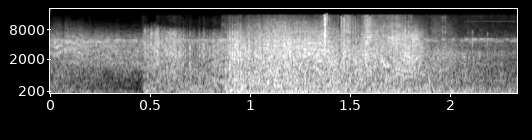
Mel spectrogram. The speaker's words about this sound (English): The starfighter exploded in a ball of white light.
